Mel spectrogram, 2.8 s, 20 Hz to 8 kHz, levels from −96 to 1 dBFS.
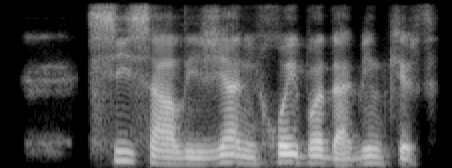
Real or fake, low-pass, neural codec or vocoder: fake; 7.2 kHz; autoencoder, 48 kHz, 32 numbers a frame, DAC-VAE, trained on Japanese speech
